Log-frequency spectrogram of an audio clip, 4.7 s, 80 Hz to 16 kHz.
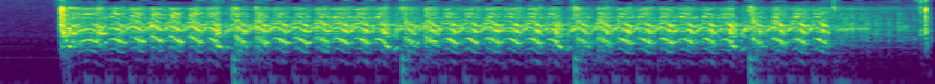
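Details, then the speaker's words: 6.0 engine cranking with the intake open: sharp pop about once a second in the intake, indicating a collapsed/bad lifter; engine turned out to need a full rebuild. "if you wonder if you have a bad lifter listen to the popping in this intake"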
